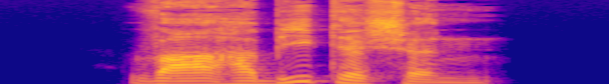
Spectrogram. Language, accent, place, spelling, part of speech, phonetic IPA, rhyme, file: German, Germany, Berlin, wahhabitischen, adjective, [ˌvahaˈbiːtɪʃn̩], -iːtɪʃn̩, De-wahhabitischen.ogg
- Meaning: inflection of wahhabitisch: 1. strong genitive masculine/neuter singular 2. weak/mixed genitive/dative all-gender singular 3. strong/weak/mixed accusative masculine singular 4. strong dative plural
